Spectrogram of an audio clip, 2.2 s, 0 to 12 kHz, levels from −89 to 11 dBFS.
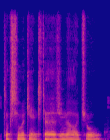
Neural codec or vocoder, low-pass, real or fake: codec, 24 kHz, 0.9 kbps, WavTokenizer, medium music audio release; 10.8 kHz; fake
